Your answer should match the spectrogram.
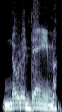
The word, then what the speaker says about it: Notre Dame: He's 6'7", second rower, who plays for, and I have to do this with the American pronunciation, which goes against all of my European heritage, Notre Dame College, which, he's you got it right, though.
